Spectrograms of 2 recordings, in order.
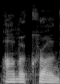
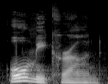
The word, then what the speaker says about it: omicron: might also hear pronounced omicron if you go back to the greek origin of the word the textbook way to pronounce it is omicron but you know it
